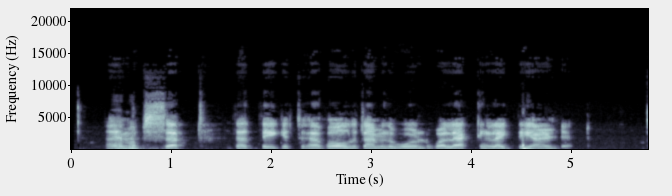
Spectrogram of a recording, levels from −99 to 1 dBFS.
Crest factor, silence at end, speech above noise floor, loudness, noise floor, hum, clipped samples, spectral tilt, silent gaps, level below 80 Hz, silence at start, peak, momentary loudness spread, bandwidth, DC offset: 20 dB; 0.6 s; 54 dB; -18 LUFS; -74 dBFS; none; under 0.1%; -2 dB/octave; none; -66 dBFS; 0.35 s; 0 dBFS; 10 LU; 14 kHz; under 0.1%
